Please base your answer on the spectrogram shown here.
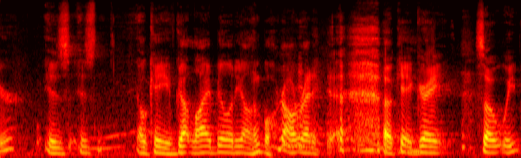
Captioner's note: laughs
